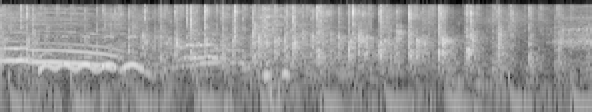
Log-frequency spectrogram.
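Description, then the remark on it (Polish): Dense, steady clapping from a TV studio audience fills the whole few seconds, opening with a high, wavering vocal whoop over the first moments before the applause carries on alone. “Możecie brawo bić, bo...”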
